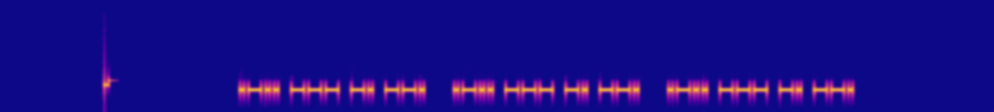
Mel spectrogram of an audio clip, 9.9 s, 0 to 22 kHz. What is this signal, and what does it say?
Morse code, heard as a keyed tone, about 28 wpm, 700 Hz. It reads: LONG LONG LONG
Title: Top 100 Words Repeated 28wpm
